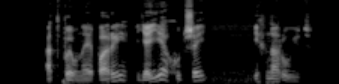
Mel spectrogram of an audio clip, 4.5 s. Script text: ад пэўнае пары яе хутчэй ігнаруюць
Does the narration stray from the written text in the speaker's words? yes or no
no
